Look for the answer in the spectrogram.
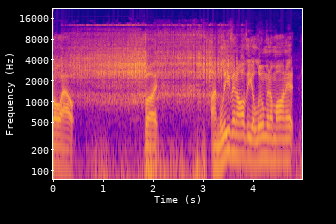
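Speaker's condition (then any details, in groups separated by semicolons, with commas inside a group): No condition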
